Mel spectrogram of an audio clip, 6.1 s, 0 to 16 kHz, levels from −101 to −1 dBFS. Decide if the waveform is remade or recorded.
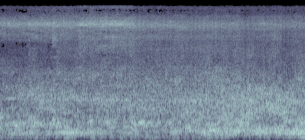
remade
